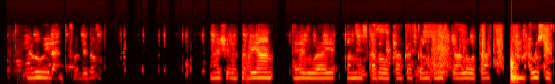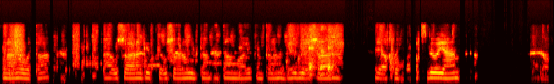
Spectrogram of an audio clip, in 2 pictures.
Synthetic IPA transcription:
nɐβɔwiːlɐɪnt̪ʰʊ̥fɐɖɪðɔ | mɛːʃɪɛjfɑɖɪjaːn | d̪̥ɛɦɛβɪwaːjɛqɑmiːsʕɑd̪ɔwɑt̪ʰaːkʰaːskʰɐlɐnɐqɑmiːskʰalɐwɑt̪ʰaːnʕɑwʊsiːfʊnaːnɔːwɑt̪ʰaː | aʊsaːɾɐŋɡɛːskʰɐʊsaːɾɐnwiːlkʰaːnʕɐt̪ʰaːnwɑːjɛkʰɐŋkʰɐlɐnɐd̪ɛɦɛβɪjɐʊsaːɾɐn | ɛjɐχɾɪqɑrsɪdɔːjaːn

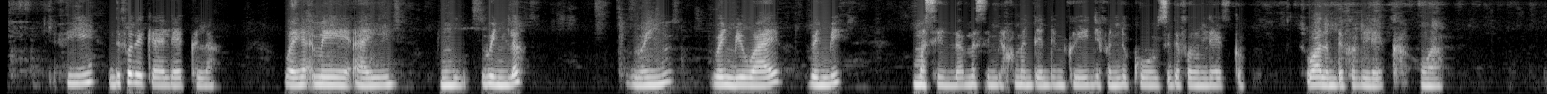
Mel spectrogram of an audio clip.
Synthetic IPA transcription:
fiːdɛfɐɾekːɐjlɛkːəlɐ | wɐjŋɐ̰ʔmɛɐj | wiɲlɐ | wiɲ | weɲbiwaːj | weɲbi | mɐsinlɐmɐsimbixɐmɐntɛndinkɔjiɟɐfɐndəkʰːɔsidɛfɐɾunlɛkːə | suwaːlɐmdɛfɐɾlɛkːwaː

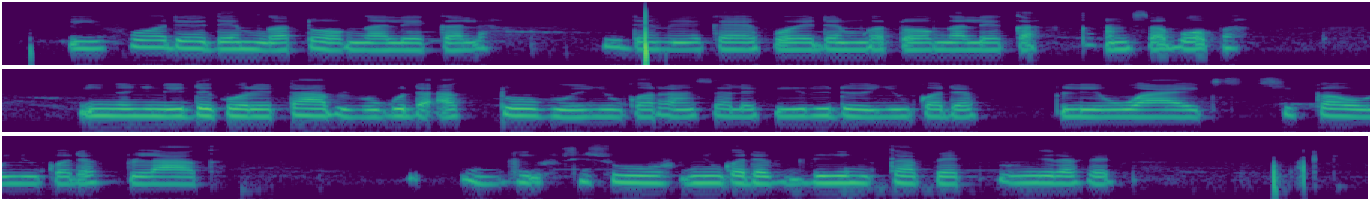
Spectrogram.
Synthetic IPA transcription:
fifodɛdɛmŋɡɐtɔːkŋɡalɛkːɐlɐ | idɛmɛkajfɔdɛdɛmŋɡatɔːkŋɡalɛkːakaɐmsa̰bɔpa | ɲiŋɡaɲuŋidekoɾitablbuɡudaʔak̚toɡuiɲuŋkoɾansɐlefiɾidojɲuŋkodɛf | liwajit | t͡ʃikawɲuŋkodɛfblak | sisuːfɲuŋkodɛfɡinkapet̚ŋɡiɾɐfɛt̚

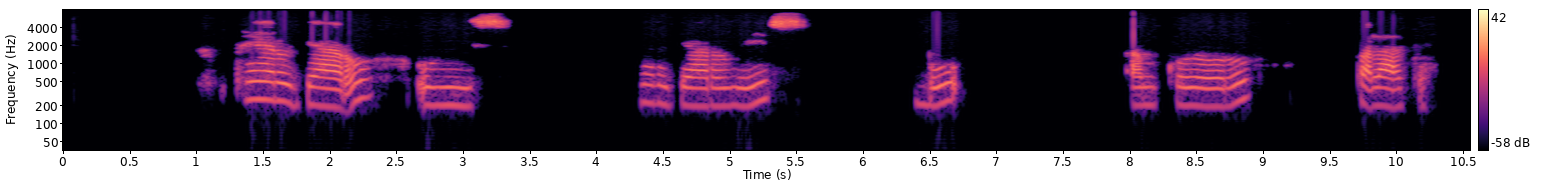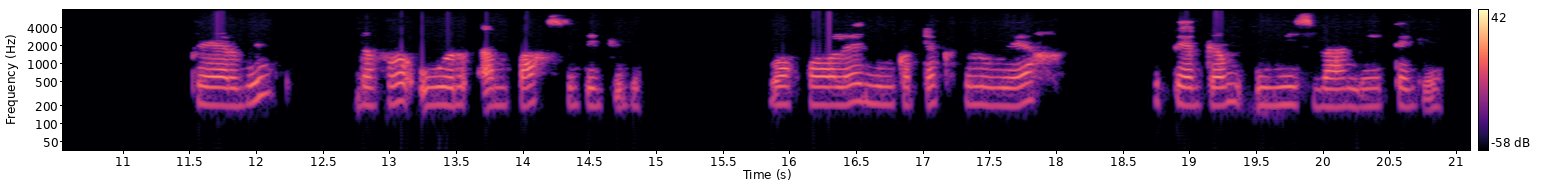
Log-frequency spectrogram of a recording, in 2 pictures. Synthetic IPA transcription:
pʰɛːɾuɟaːɾɔuwiːs | pɛːɾuɟaːɾuwiːs | bu | ʔɐmkɔlɔɾu | pɐlakɐ | pɛːɾbi | dɐfɐwəɾɐmpɐxsidiɡːibi | bɔqɔːlɛɲuŋkɔtɛksiluwɛːx | sipɛɡɐmwiːsbaŋɡɛtɛɡɛ̰

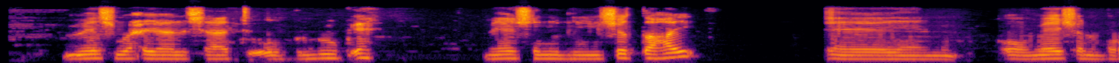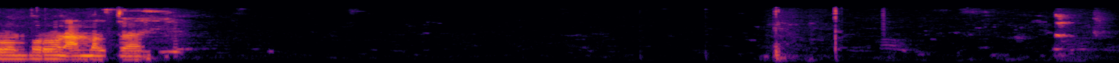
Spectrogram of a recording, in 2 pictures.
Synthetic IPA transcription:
mɛːʃwɑħjaːlɛʃaːt̪ʰɪɔːbʊluːɡɐh | mɛːʃɐnɪliːʃɐt̪ʰɐɦɛj | ɛn | ʔɔːmɛːʃɐnbɐɾɔmbɐɾɔːnʕɑmɐlt̪ʰaːn

